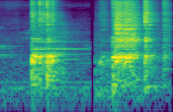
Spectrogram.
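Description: A lid is set onto a cooking pot of masoor curry, producing a few loud metallic clanks and rattles in quick succession, close by, with a brief pause between the knocks.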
